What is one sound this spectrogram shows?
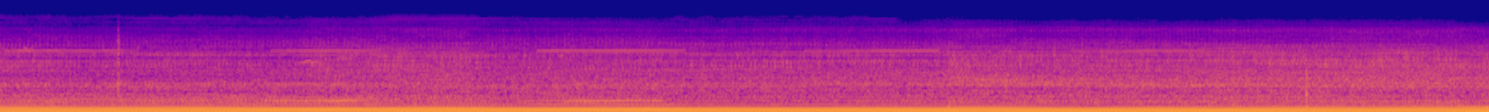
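A machine's warning alarm beeps at even intervals.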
